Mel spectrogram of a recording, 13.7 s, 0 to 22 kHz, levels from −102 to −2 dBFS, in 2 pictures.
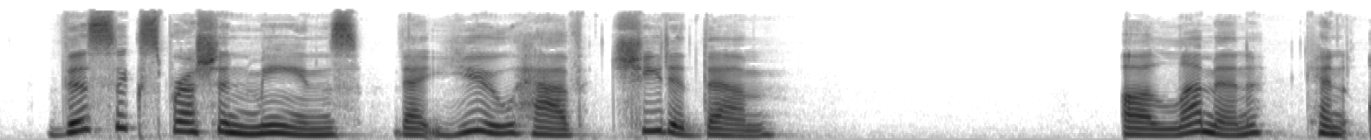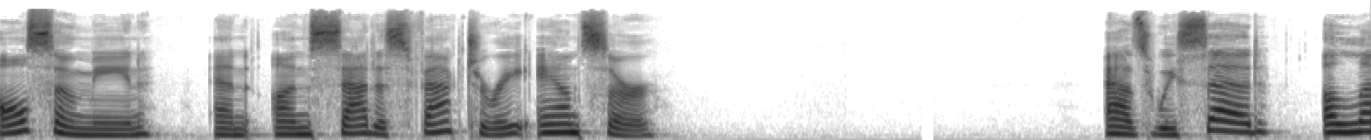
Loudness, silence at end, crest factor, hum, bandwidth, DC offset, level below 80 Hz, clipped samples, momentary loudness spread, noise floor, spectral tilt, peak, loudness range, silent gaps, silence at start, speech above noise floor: -22 LUFS; 0 s; 18 dB; none; 16 kHz; under 0.1%; -70 dBFS; under 0.1%; 9 LU; -82 dBFS; -4 dB/octave; -6 dBFS; 5 LU; 11.46-11.52 s; 0.25 s; 60 dB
